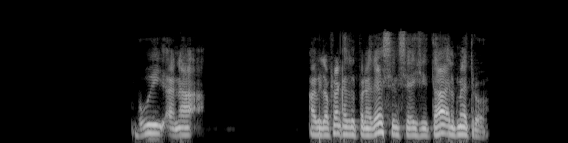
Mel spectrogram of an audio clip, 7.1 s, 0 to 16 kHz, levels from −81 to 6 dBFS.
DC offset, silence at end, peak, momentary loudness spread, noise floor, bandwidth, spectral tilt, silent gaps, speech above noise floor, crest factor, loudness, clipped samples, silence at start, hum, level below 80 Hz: under 0.1%; 1 s; -4 dBFS; 14 LU; under -90 dBFS; 8 kHz; -6 dB/octave; 2.72-2.80 s, 2.95-3.85 s; over 70 dB; 20 dB; -21 LUFS; under 0.1%; 1.7 s; none; -56 dBFS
